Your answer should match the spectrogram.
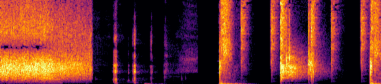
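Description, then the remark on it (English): A burst of noisy, applause-like hiss gives way to a string of sharp, loud hand claps in an uneven rhythm, some quick and light, others heavier and more resonant. “I'm just gonna clap you off.”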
